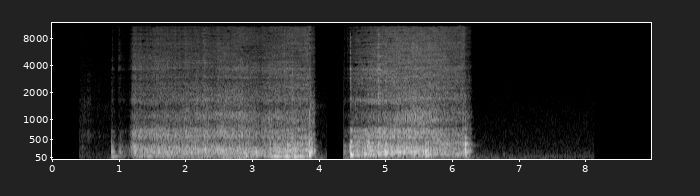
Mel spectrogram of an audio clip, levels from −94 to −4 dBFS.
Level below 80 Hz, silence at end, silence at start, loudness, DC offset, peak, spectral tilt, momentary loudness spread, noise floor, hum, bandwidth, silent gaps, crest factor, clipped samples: -44 dBFS; 2.7 s; 0.9 s; -30 LUFS; under 0.1%; -8 dBFS; -6.5 dB/octave; 11 LU; -72 dBFS; none; 11.5 kHz; 4.14-4.37 s; 22 dB; under 0.1%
